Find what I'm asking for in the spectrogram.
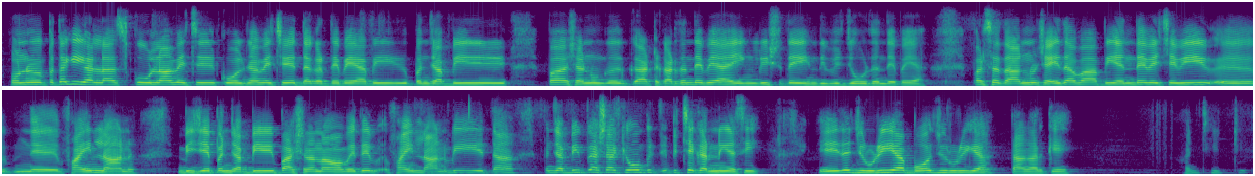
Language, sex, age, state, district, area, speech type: Punjabi, male, 60+, Punjab, Shaheed Bhagat Singh Nagar, urban, spontaneous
